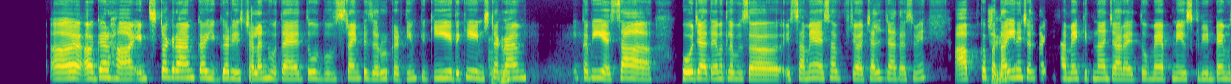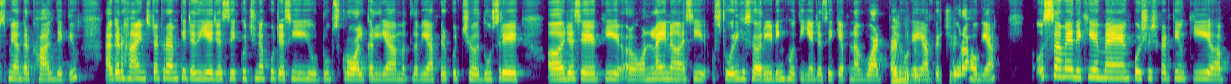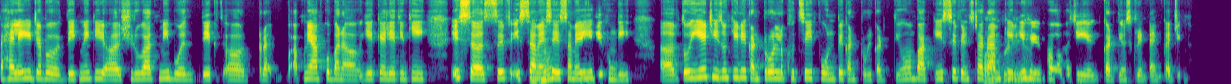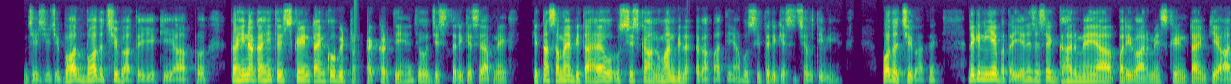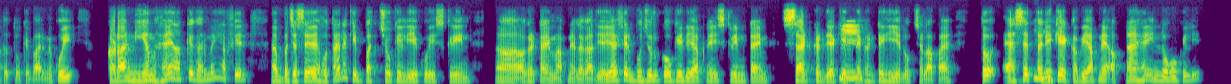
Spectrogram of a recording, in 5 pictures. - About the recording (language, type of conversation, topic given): Hindi, podcast, आप मोबाइल फ़ोन और स्क्रीन पर बिताए जाने वाले समय को कैसे नियंत्रित करते हैं?
- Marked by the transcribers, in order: in English: "टाइम"; in English: "स्क्रॉल"; in English: "स्टोरीज़"; in English: "रीडिंग"; in English: "कंट्रोल"; in English: "ट्रैक"; in English: "स्क्रीन"; in English: "टाइम"; in English: "स्क्रीन टाइम सेट"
